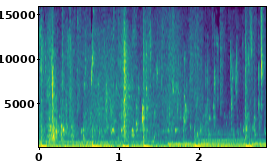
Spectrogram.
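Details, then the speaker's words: Garbage disposal at the sink connection: steady drips about every two-thirds of a second under the sink; owner suspects leftover water and plans another test run to check for a leak. "Like what? I'm gonna wait till this water stops dripping and then I'm gonna do another test run."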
